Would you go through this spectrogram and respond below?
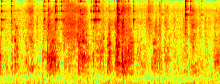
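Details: Three dogs at play in the snow, giving rough, growly bark-like bursts in quick succession, several within a few seconds, mixed with scuffling and crunching sounds.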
